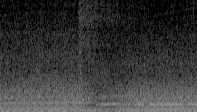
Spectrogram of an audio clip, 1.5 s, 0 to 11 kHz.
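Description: Tires squeal steadily as a car drifts through a turn in Car Mechanic Simulator 21, with a sustained engine drone underneath the continuous screech throughout the short burst.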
